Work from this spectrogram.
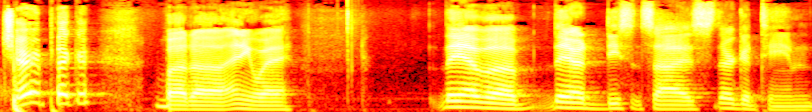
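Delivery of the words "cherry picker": high-pitched, loud heckling yell. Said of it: "And I yelled out".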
